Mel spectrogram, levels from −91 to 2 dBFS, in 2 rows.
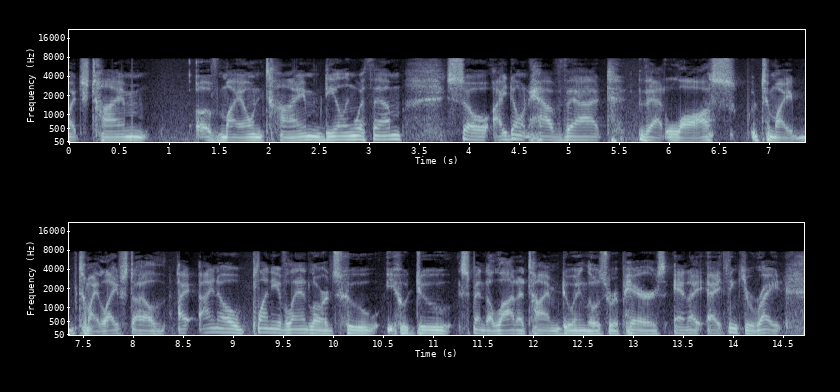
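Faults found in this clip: Gain pumping throughout: mic gain likely set far too high, fast limiter clamping each loud syllable. Gain swings roughly 15 dB; dynamics squashed.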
